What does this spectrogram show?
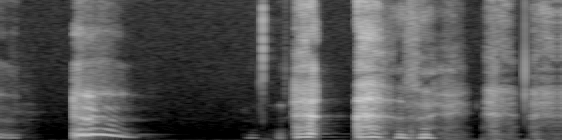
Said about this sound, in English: So just know that, of course, you're going to be hearing me clear my throat multiple times in this episode. Sorry about that in advance.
